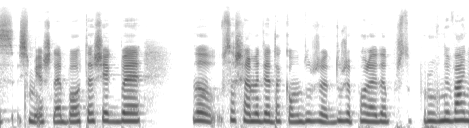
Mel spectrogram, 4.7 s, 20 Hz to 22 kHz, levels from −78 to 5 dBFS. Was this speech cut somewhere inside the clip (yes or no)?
yes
